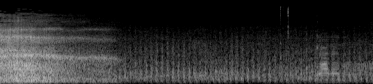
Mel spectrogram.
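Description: A helicopter flies in the video game Ghost Recon Wildlands, a loud rotor roar that fades into a steady rhythmic chop, with voices talking over it.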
